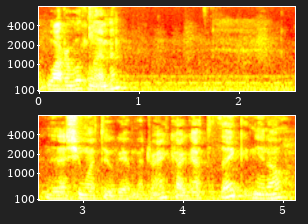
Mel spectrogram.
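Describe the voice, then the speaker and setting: A middle-aged or older American man tells a personal story in a plain-spoken, folksy, casual monologue. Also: mid-range voice. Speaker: amateur video storyteller. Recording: clearly audible background noise.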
